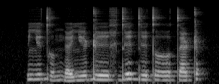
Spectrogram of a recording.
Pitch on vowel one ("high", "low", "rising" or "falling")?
rising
